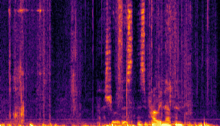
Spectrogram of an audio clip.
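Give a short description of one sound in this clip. A gloved hand scrapes and crumbles dry soil close by.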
